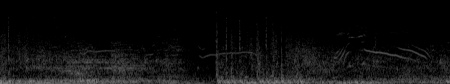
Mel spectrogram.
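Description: Ship guns firing blind during a naval video game battle: dense rolling bursts of gunfire and booms over a constant loud engine-like rumble, with a brief dip before the barrage resumes.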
